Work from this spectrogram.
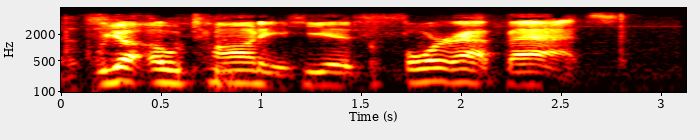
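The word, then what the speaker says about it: Ohtani: But close second is Show Otano, I think is how you pronounce his name. Otani.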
